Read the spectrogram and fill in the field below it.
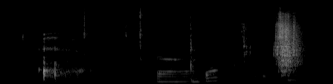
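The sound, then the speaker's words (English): Dice clack and click as they are scooped up off the floor, a scatter of small taps, with a short murmured voice midway and a breathy rustle near the end. “I picked all my dice up off the floor.”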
